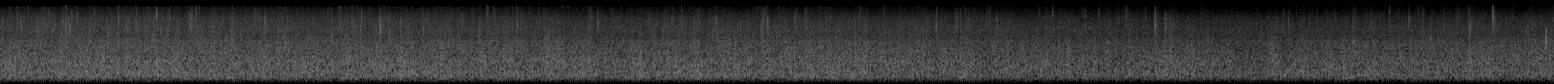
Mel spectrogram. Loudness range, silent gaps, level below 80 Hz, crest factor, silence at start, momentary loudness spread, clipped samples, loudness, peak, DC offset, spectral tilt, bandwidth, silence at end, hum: 4 LU; none; -84 dBFS; 26 dB; 0 s; 4 LU; under 0.1%; -34 LUFS; -10 dBFS; under 0.1%; 0 dB/octave; 17 kHz; 0 s; none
